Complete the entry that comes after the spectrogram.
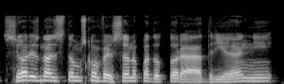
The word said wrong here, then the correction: Adriana: é, Adriane, né? – Adriana. – Adriana. Uhum. Eu sabia que nós estávamos falando errado.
